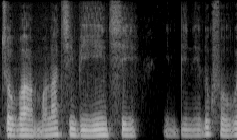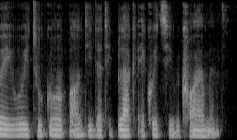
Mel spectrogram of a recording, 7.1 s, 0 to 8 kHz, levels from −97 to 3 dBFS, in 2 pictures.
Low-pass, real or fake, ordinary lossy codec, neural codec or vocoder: none; fake; none; codec, 16 kHz, 0.4 kbps, LongCat-Audio-Codec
